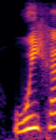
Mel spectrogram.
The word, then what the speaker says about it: Ouija: y agua a la dobló la verdad no ouija que es we decía hija siguen alemán mujer esa es como se escribe correctamente ok en españa la empezaron a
